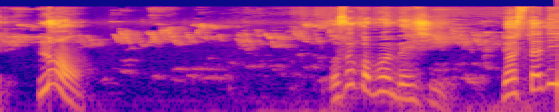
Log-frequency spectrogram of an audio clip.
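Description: A person's voice: a short exclamation that sweeps up and back down in pitch about half a second in, a quieter stretch, then talking again from about two and a half seconds.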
